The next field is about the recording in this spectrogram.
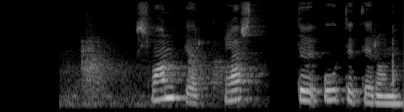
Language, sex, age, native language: Icelandic, female, 50-59, Icelandic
